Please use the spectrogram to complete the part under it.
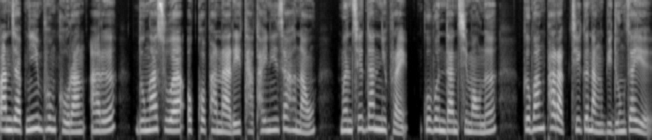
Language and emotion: Bodo, neutral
